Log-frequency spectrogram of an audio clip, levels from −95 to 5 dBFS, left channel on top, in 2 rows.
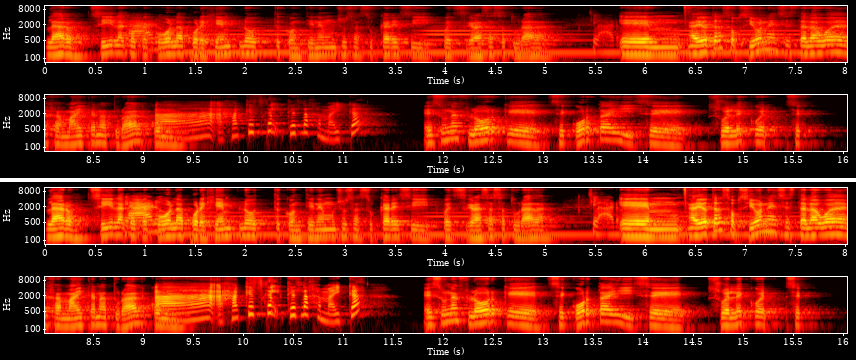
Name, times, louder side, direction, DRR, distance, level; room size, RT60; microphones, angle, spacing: voice 1, 0.0-5.0 5.7-9.4 11.8-15.6, right 4 dB, 35° right, 0.9 m, -34 dB
voice 2, 0.8-1.2 5.4-5.7 9.1-11.2, right 10 dB, 90° right, 0.5 m, -34 dB
Wind instrument woodwind instrument, 1.3-8.0, left 2 dB, 45° left, 1.8 m, -50 dB
12.5 x 8.4 x 9.9 m
head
